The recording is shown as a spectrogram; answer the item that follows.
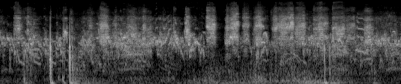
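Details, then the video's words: Budgerigars in a happy aviary colony twitter and chirp in a busy, high-pitched jumble, with a few sharp clicks early on. "Happy Budgies Sounds | Budgies Chirping Sounds"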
